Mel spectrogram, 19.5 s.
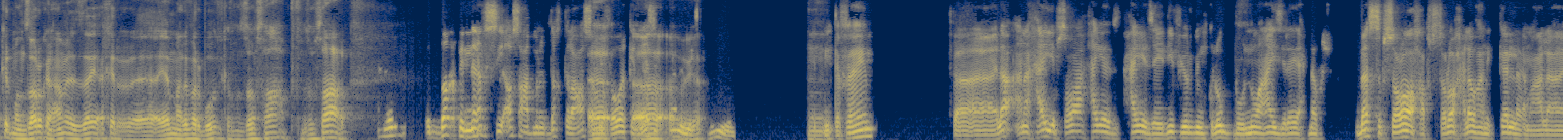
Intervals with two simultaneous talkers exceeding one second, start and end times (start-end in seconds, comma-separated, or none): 7.3-8.9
